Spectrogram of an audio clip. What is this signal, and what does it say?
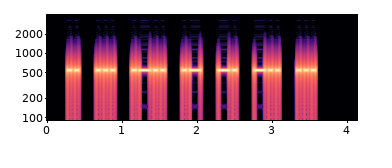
Morse code, heard as a keyed tone, about 25 wpm, spaced as for 20 wpm, 550 Hz. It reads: ISLANDS
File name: podcast / News headlines-1x-25x20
